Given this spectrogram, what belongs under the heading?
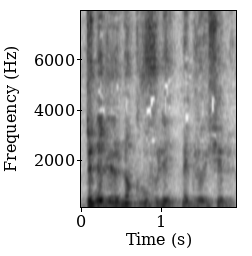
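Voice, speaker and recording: Man, measured spokesman delivery, mid-pitched voice, faint hiss behind. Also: lively intonation, dark tone. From Cameroon. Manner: solemn, measured, rhetorical, repeats and lists words. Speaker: association spokesman addressing followers. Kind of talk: direct-to-camera address. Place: indoor studio with camera crew.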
